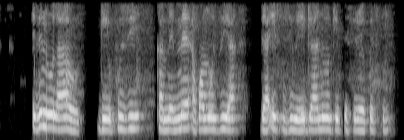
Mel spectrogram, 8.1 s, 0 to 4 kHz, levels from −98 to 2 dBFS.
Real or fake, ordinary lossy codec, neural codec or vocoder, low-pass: real; AAC, 32 kbps; none; 3.6 kHz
